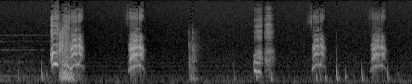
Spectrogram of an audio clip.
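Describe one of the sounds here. A young girl speaks anxiously in short, breathless phrases.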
